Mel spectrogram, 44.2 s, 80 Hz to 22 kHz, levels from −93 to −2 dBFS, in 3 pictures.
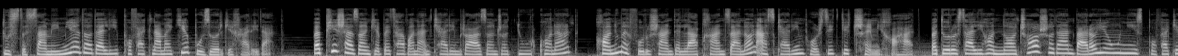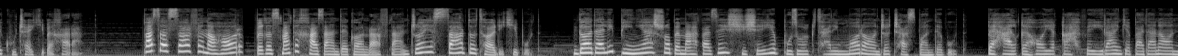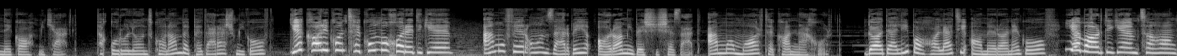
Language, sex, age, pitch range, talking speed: Persian, female, 10-29, 210-300 Hz, 145 wpm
